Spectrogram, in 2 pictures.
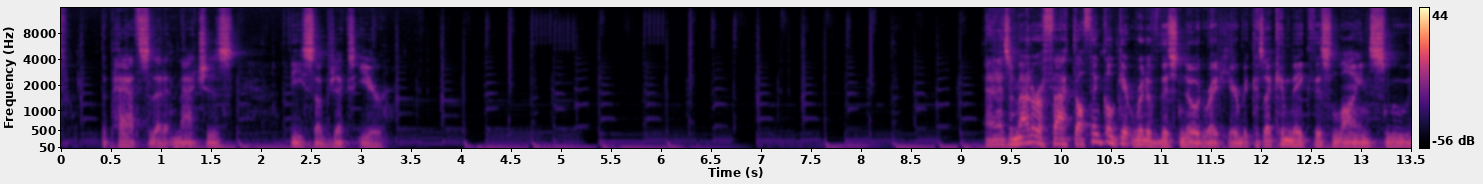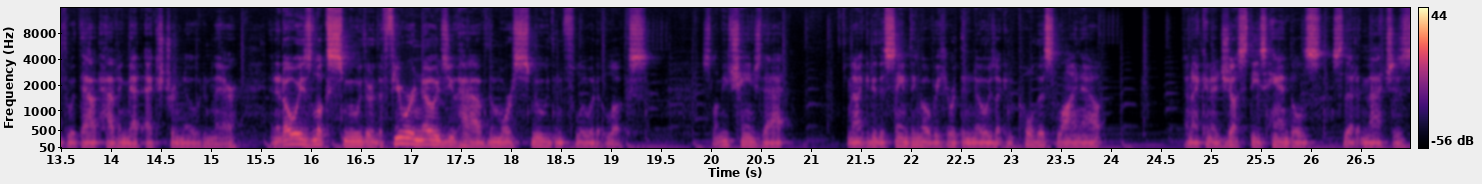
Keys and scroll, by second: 7.6-9.3 typing, 11.5 BackSpace.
